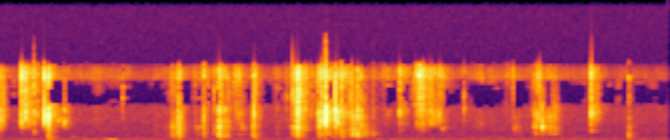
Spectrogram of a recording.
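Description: A solid pale-green bar of soap held in the hand is cross-hatched and scraped with a metal blade, breaking off small crunchy soap cubes. Crisp, bright crunching and scraping bursts come in quick irregular succession. Each burst cuts off sharply with almost no low end.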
